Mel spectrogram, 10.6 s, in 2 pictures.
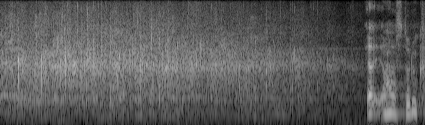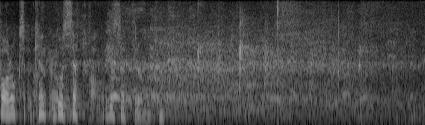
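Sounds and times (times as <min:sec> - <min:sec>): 
audience applause: 0:00.0 - 0:04.5, 0:06.9 - 0:10.0
speech: 0:04.6 - 0:07.6
laughter: 0:05.9 - 0:10.6.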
